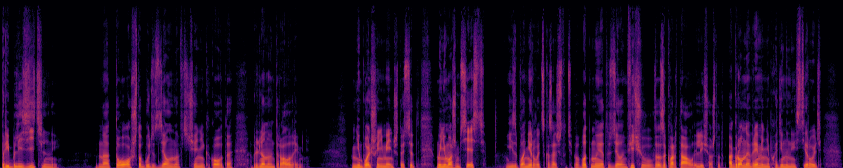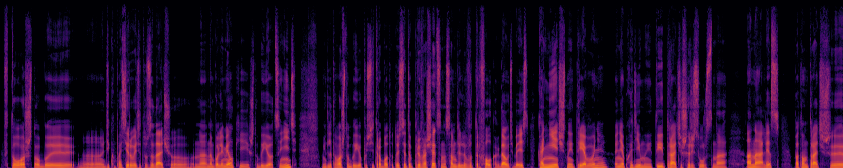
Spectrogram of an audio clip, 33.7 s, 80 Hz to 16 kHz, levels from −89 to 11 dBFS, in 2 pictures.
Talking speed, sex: 155 wpm, male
